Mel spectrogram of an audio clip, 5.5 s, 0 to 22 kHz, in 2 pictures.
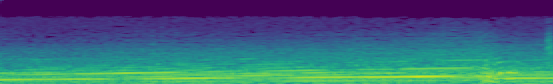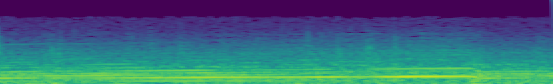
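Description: Porsche 991 GT3's flat-six engine at full throttle, heard from inside the cabin, its pitch climbing steadily through each gear. It makes quick upshifts about two and a half seconds in and again near the end.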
